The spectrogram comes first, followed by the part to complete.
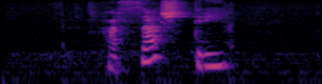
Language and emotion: Russian, neutral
